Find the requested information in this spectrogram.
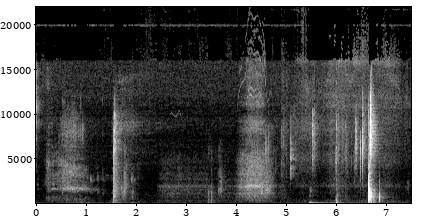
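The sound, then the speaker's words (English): Dice rattle and clatter across a surface in several separate bursts of sharp clicks, fairly quiet, with one louder crisp knock near the end; no one speaks. “Roll the dice. All right, let me roll that them their dice.”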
